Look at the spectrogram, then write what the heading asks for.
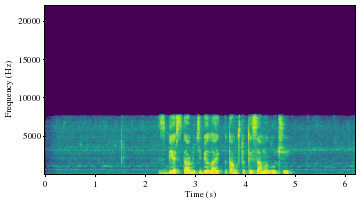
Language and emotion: Russian, positive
